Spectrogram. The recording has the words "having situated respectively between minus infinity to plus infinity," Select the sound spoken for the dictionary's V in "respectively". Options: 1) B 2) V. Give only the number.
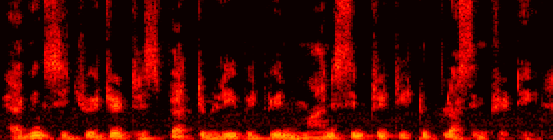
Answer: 1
